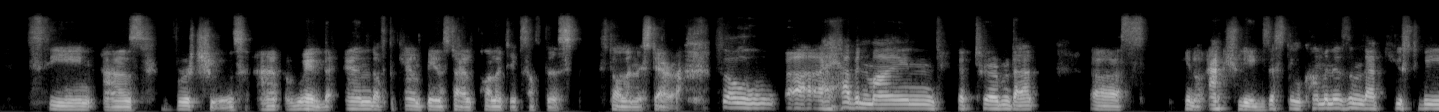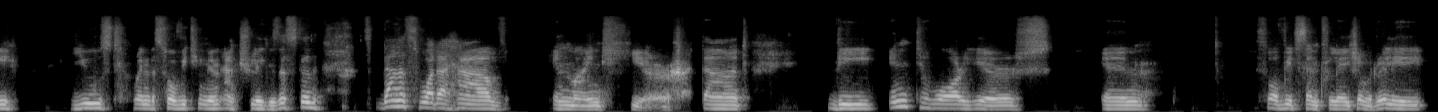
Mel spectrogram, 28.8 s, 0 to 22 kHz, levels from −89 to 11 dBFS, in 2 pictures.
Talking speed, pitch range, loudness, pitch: 125 wpm, 125-155 Hz, -24 LUFS, 140 Hz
